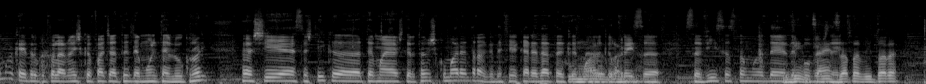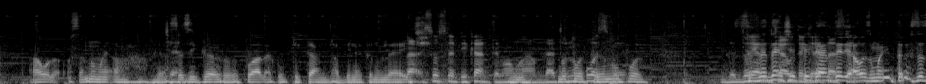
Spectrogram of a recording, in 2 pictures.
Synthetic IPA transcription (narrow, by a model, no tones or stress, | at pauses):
mulkajt̪ɾekut̪pe̞lano̞jʃikəfat͡ʃat̪ɨt̪̚d̪e̞mult̪e̞lukɾurʲ | əʃisəʃt̪ijkət̪e̞majaʃt̪e̞p̚t̪əmʃi̥kumaɾed̪ɾaɡəd̪e̞fie̞kaɾe̞d̪at̪əkɨnmaɾek̪ɨnɾvɾe̞jsə | səvijsəst̪əmd̪e̞veipoveaed̪at̪aviːt̪oaɾe | a̰wlosanumajaɦaesəzikəkuad̪akupikant̪̚d̪abinekənuleaid̪at͡ʃsoslepikant̪emamamd̪aunoponupot̪ | d̪ed̪oəjaved̪emaʃiepiɡɾeaneɾiauzʲmajint̪eɾes̬əz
